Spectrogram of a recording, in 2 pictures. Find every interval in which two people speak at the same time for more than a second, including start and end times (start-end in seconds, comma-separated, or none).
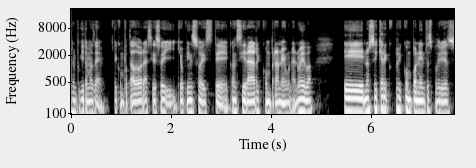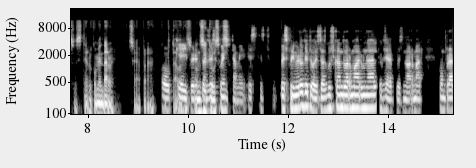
9.5-10.9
